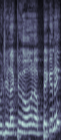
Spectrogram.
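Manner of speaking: put-on muffled cartoonish voice with Sri Lankan accent. Retelling how his dad talks on the phone, as a muffled Sri Lankan Yogi Bear. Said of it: "a butt-dialed Sri Lankan Yogi Bear".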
